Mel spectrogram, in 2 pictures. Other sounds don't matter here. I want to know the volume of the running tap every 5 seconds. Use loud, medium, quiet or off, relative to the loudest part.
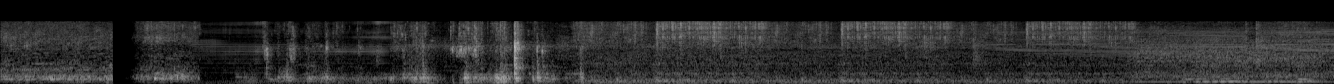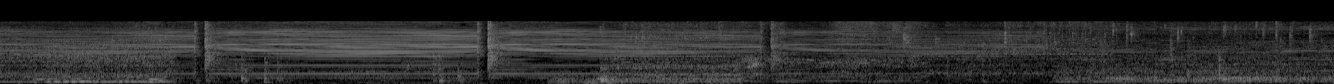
loud, loud, medium, quiet, medium, medium.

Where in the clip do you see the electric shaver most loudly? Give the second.
18 s.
